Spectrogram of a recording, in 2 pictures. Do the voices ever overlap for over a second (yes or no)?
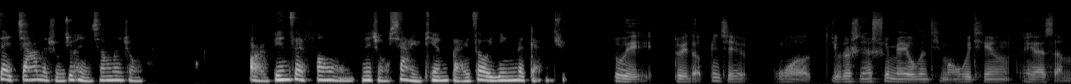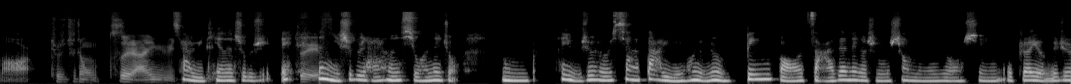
no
